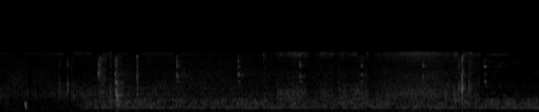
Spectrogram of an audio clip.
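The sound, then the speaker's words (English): An old clock ticks steadily, each tick a sharp, faint click set against a low, constant hum with no one speaking. “A dreaded sound of tick-tock from the last vintage clock ticks behind the hollow walls beneath the midnight moon.”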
